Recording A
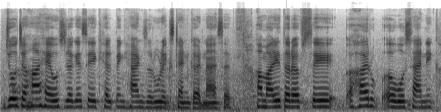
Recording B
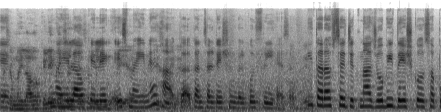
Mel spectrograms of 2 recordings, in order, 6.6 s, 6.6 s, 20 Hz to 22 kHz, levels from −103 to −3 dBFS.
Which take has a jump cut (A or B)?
B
